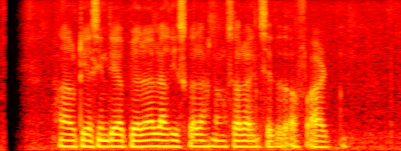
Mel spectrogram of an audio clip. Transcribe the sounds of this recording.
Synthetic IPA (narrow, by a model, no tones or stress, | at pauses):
haud̪̥ikasint̪iab̥e̤lalaɡ̥isə̥kolahnaŋsɔlɔinst̪it̪ṵt̪ɔ̰fa̰rt̪̚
